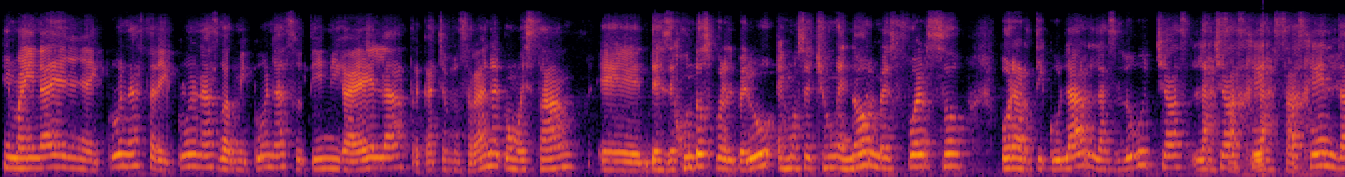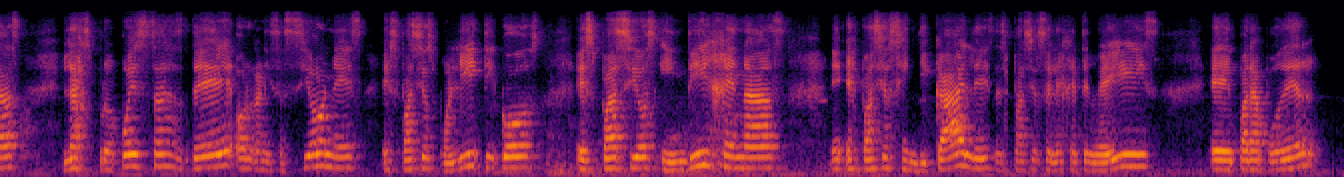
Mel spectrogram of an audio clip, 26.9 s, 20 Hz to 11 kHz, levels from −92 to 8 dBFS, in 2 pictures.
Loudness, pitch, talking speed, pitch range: -24 LUFS, 190 Hz, 105 wpm, 170-210 Hz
